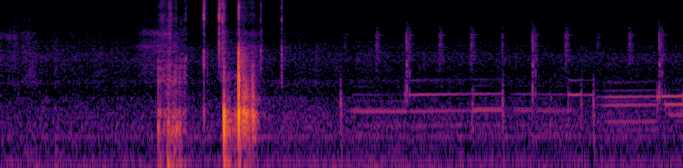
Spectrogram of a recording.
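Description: A short burst of rustling and knocks about two to three seconds in as hands handle copper wire and a pen on a sketchbook page. Soft background music with held notes and a light ticking beat comes in about halfway through.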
